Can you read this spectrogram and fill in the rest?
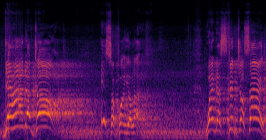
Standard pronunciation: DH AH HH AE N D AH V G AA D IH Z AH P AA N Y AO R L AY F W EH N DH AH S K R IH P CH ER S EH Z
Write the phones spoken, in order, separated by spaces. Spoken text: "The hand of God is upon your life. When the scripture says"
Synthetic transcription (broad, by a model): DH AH HH AE N D AH V G AA D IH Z AH P AA N Y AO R L AY F W EH N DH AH S K R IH P CH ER S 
